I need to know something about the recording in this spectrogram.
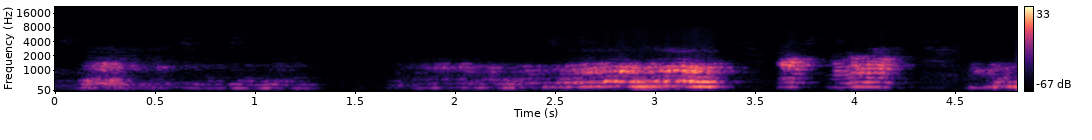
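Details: Playing Cavalier King Charles Spaniel puppies raised indoors in a home pen give rough, harmonic play growls in bursts, swelling into a longer grumbling growl midway, then short choppy growls.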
